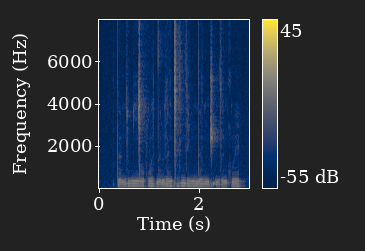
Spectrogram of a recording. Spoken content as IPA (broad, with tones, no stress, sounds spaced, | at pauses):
t ɐ̃˨ n z u˧ ŋ ŋ͡ǀ ɔ̃˧ f ɔ̃˧ z d̪ ɐ̃˨ ɾ ũ˧ z ɐ̃˦ ɡ͡ǀ ɛ˦ z n z e˧ ŋ n d ɐ̃˧ z n d͡ʒ ḭ˦˨ n z ɐ̃˧ ŋ χʷ ɛ̃˧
